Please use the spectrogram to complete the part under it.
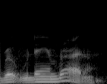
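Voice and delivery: normal talking voice

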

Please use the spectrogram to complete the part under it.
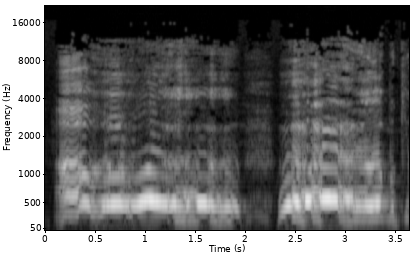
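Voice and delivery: loud drawn-out sobbing wail; wailing cry. A narrator's reading. Buki crying all night in pain, loud slow wail. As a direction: wail it out like a hurt man.

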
